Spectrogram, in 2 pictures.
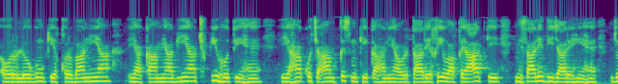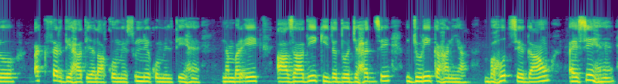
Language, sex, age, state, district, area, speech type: Urdu, male, 18-30, Uttar Pradesh, Balrampur, rural, spontaneous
